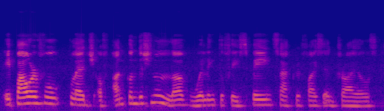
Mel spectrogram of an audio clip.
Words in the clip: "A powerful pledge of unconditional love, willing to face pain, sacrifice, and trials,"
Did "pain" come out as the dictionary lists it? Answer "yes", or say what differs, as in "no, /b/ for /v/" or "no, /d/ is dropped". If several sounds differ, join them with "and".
yes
